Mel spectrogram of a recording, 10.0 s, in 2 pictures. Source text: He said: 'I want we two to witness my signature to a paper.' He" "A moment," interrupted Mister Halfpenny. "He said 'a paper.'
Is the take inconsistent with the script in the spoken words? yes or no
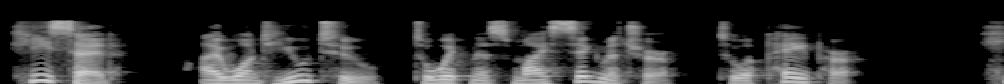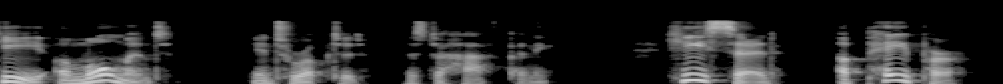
yes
